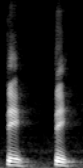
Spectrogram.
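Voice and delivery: T, T spat out loud; exploding T. Shown as a demonstration. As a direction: hit the T hard. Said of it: "T, também explode na boca". (T explosivo, forte)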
